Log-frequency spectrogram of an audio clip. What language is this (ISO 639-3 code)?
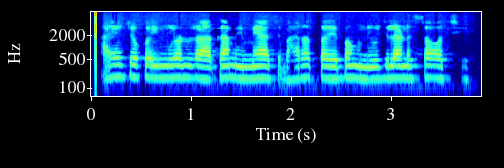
ori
